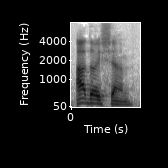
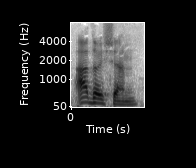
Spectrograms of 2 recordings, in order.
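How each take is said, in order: No difference in how they are said.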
